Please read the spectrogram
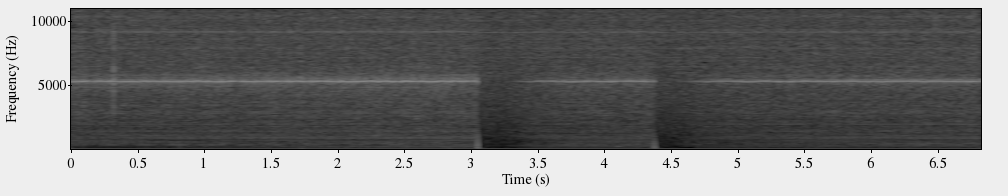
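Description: Steady tape hiss and electrical hum from a VHS recording's playback, with two brief clicks about three and four and a half seconds in.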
